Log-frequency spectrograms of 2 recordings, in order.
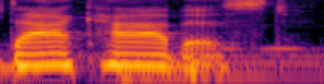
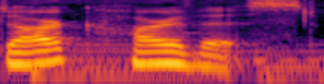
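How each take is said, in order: First: The r in the first word is dropped. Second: The r in the first word is pronounced.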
